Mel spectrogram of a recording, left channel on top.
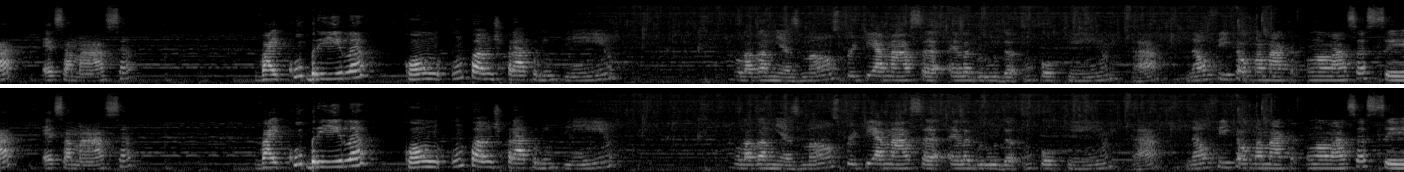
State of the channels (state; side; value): normal; both; correlation 0.45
